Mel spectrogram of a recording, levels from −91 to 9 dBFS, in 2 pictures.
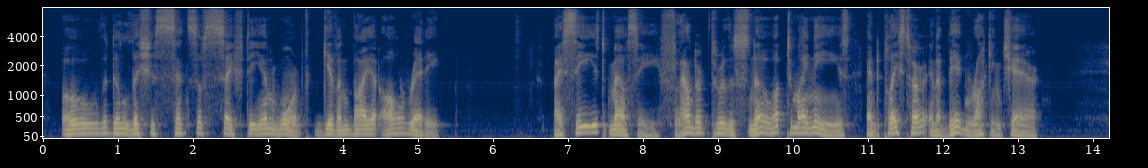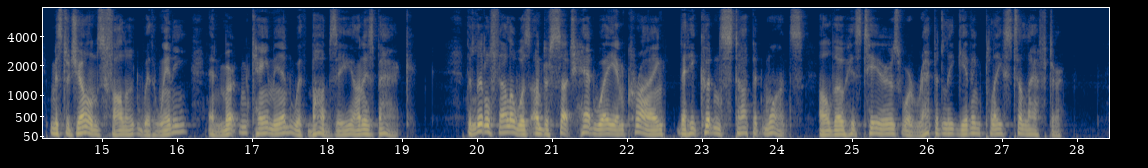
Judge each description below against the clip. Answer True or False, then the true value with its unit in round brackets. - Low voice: True (105 Hz)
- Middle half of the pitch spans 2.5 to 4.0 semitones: True (3.7 semitones)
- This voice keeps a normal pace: True (145 wpm)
